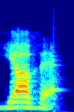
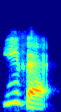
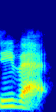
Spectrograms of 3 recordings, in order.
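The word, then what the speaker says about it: Yvette: but a lot of people will say yvet I don't know why that's how they see it I don't know but I tell them just pretend it starts with an E and then they pronounce it right they say oh evet and I said yes it's evat so um and people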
